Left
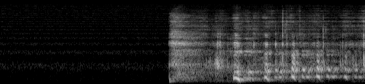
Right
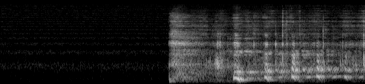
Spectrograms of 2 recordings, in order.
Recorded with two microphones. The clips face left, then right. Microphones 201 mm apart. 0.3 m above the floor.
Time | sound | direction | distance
1.7 | a giggle | centre (ahead or behind) | 2.5 m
